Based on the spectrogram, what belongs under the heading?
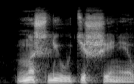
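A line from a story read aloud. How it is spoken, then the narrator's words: Grumbling. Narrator (Russian): ворчал он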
